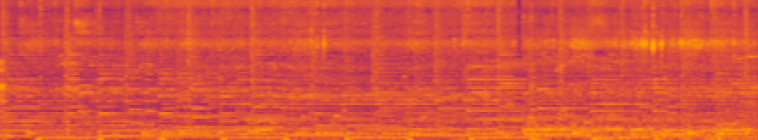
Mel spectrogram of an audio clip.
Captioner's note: laughs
